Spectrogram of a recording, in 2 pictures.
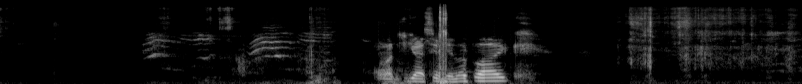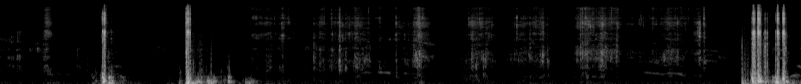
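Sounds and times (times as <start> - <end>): rustling and scraping handling: 1.5 - 5.3, 6.2 - 16.0
sharp knocks: 9.0 - 10.6, 15.4 - 16.0.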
